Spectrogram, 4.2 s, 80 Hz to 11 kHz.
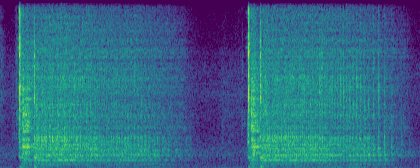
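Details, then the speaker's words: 1966 Mustang off the road since about 1987, after fitting a new solenoid: sharp click as the Bendix now kicks out, then a free whirring spin with no cranking; suspected starter not engaging the flywheel, unconfirmed. "I can hear the Bendix clicking out which it wasn't doing before bad solenoid I can hear the Bendix kicking out is there like is there no flywheel in there"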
